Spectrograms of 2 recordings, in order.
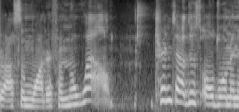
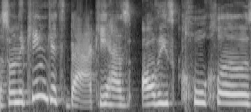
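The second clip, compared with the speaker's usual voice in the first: normal talking voice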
